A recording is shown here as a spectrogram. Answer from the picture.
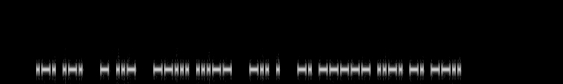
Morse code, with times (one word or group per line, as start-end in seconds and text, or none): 0.4-0.8 RR
1.0-1.4 TU
1.5-2.3 73
2.5-2.8 DE
3.0-4.6 N0FNZ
